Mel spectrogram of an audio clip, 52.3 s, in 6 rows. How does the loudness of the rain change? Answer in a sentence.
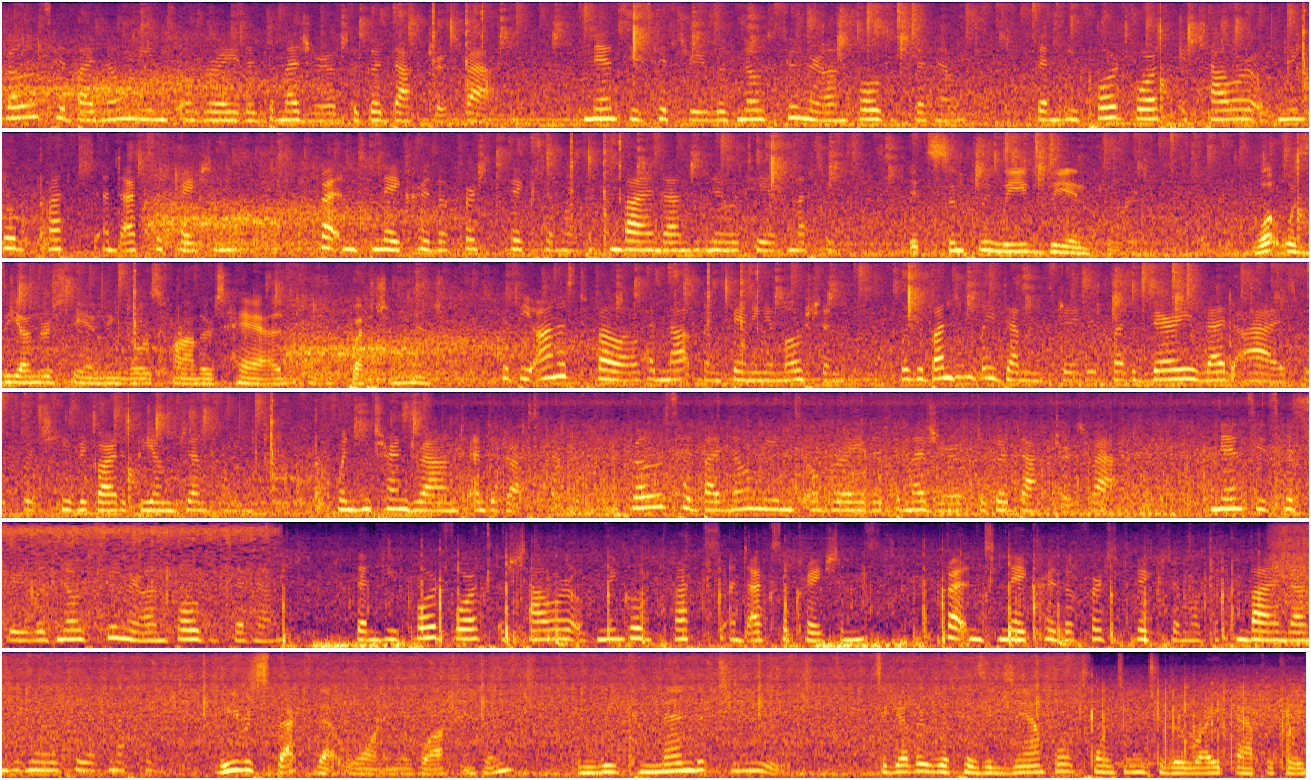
The loudness of the rain stays about the same.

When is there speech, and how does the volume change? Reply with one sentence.
The speech can be heard from 0.0 to 16.4 s, at a steady volume; and from 17.1 to 52.2 s, at a steady volume.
